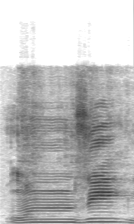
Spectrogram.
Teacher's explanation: यहाँ भी जो है नून साकिन के बाद ज़ा है, तो यहाँ भी हम नून की आवाज़ को नाक में छुपा के पढ़ेंगे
